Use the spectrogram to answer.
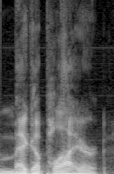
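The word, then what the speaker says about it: Megaplier: It's not a multiplier. It's a Mega Plier. You can't say it like, oh, you have a multiplier there. No, I have a Mega Plier. You say it like Batman.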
